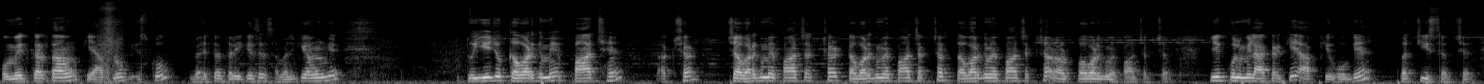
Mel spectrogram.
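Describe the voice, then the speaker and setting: A slightly high, darkish male voice belongs to a patient grammar teacher giving an explanatory lesson. He sounds out letters slowly and repeatedly, checks in with "ठीक है," and calls his viewers "Babu."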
